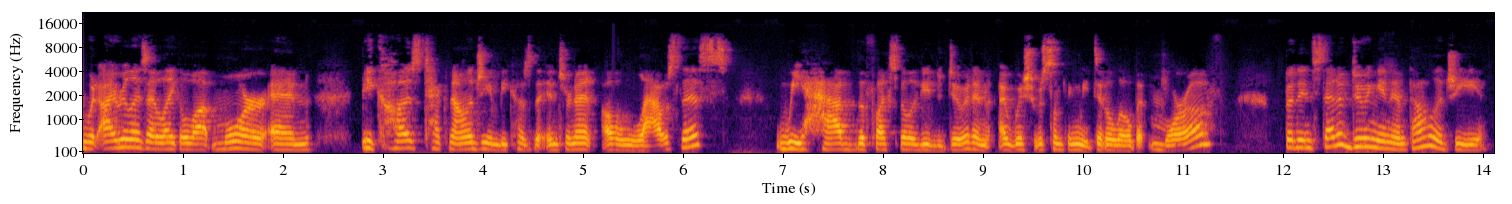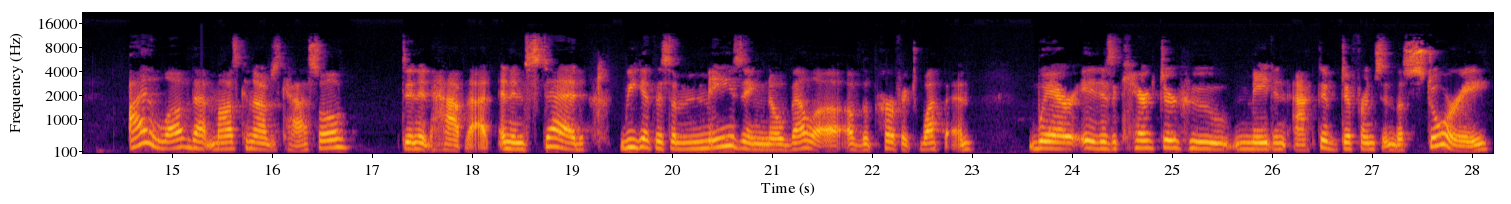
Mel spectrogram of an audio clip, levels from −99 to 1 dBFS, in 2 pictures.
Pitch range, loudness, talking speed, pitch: 160-200 Hz, -18 LUFS, 160 wpm, 175 Hz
